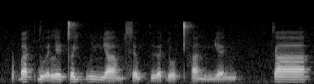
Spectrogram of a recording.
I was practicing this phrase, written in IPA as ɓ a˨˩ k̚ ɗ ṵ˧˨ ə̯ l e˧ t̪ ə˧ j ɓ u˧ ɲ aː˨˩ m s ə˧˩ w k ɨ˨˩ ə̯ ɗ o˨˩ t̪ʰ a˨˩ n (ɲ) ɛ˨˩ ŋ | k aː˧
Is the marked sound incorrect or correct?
correct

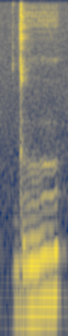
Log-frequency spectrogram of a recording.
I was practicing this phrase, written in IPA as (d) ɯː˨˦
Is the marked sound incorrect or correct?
correct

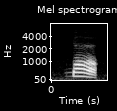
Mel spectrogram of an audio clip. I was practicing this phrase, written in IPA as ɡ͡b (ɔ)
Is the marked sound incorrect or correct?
correct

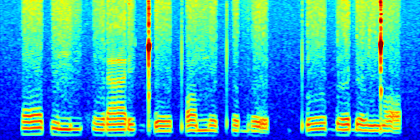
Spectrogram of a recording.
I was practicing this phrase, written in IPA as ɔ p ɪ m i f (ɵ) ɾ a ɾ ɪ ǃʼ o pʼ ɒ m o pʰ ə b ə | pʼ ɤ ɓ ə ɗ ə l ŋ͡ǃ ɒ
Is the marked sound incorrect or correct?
incorrect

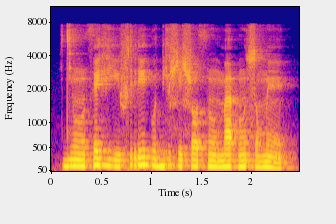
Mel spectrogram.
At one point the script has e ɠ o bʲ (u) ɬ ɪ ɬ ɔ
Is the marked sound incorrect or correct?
incorrect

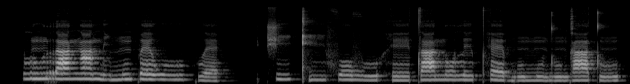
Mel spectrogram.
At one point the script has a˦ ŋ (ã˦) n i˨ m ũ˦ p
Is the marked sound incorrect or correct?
correct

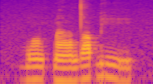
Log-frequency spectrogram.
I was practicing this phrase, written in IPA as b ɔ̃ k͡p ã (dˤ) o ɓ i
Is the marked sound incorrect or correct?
correct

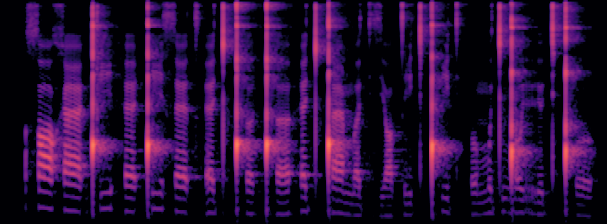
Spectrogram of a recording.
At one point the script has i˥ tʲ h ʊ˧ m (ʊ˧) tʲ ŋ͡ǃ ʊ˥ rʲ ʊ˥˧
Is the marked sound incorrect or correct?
incorrect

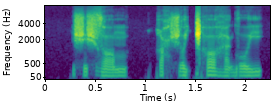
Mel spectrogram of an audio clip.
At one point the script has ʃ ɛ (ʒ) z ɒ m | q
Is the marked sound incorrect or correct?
incorrect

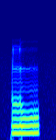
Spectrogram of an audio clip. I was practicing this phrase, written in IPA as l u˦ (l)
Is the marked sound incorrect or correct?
incorrect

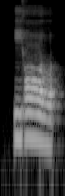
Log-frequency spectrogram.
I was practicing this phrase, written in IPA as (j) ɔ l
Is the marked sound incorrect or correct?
correct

